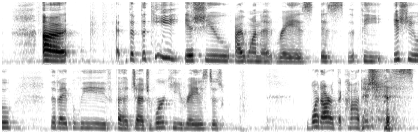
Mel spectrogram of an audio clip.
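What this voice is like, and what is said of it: Rough, sick-sounding voice. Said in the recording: “I apologize for my voice, I developed a cold.”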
